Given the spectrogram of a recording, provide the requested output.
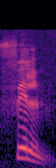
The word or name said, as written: filma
